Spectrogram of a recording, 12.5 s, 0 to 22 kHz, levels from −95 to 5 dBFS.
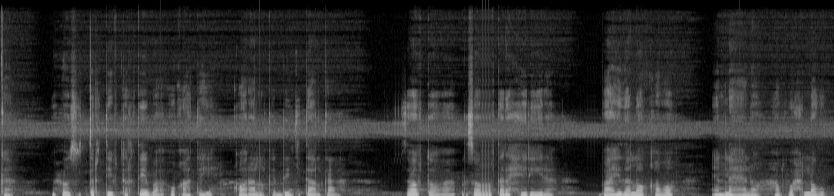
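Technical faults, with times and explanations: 2.42–2.46, 3.90–3.95, 5.94–6.04, 7.25–7.38, 8.82–8.96 and 11.10–11.15 s, repeated buffer: fresh audio missed its deadline, so the playback device replayed the 46 ms block it already held, which fits a 2048-sample buffer. The speech stutters with a hard seam at each repeat, once after "si tartiib tartiib ah", before "baahida loo qabo" and between "in la" and "helo hab wax". The block plays twice at 2.42, 3.90 and 11.10 s, three times at 5.94 s and four times at 7.25 and 8.82 s. Nothing is skipped, so the speech after each repeat is delayed rather than cut.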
